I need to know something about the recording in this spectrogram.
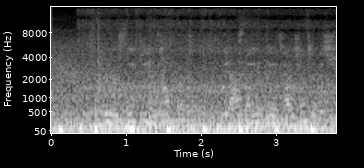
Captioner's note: voiceover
